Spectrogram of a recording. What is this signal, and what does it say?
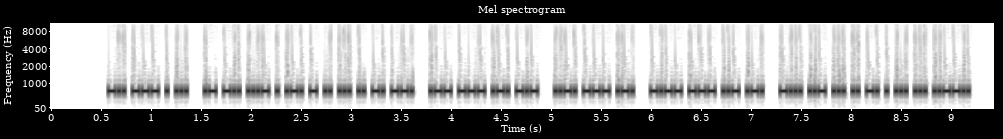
Morse code, heard as a keyed tone, about 50 wpm, 700 Hz. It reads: DOES ADVERTISING WORK FOR YOUR BUSINESS?
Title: Sentences from Top 1000 Words - Review Part 6 - 50wpm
